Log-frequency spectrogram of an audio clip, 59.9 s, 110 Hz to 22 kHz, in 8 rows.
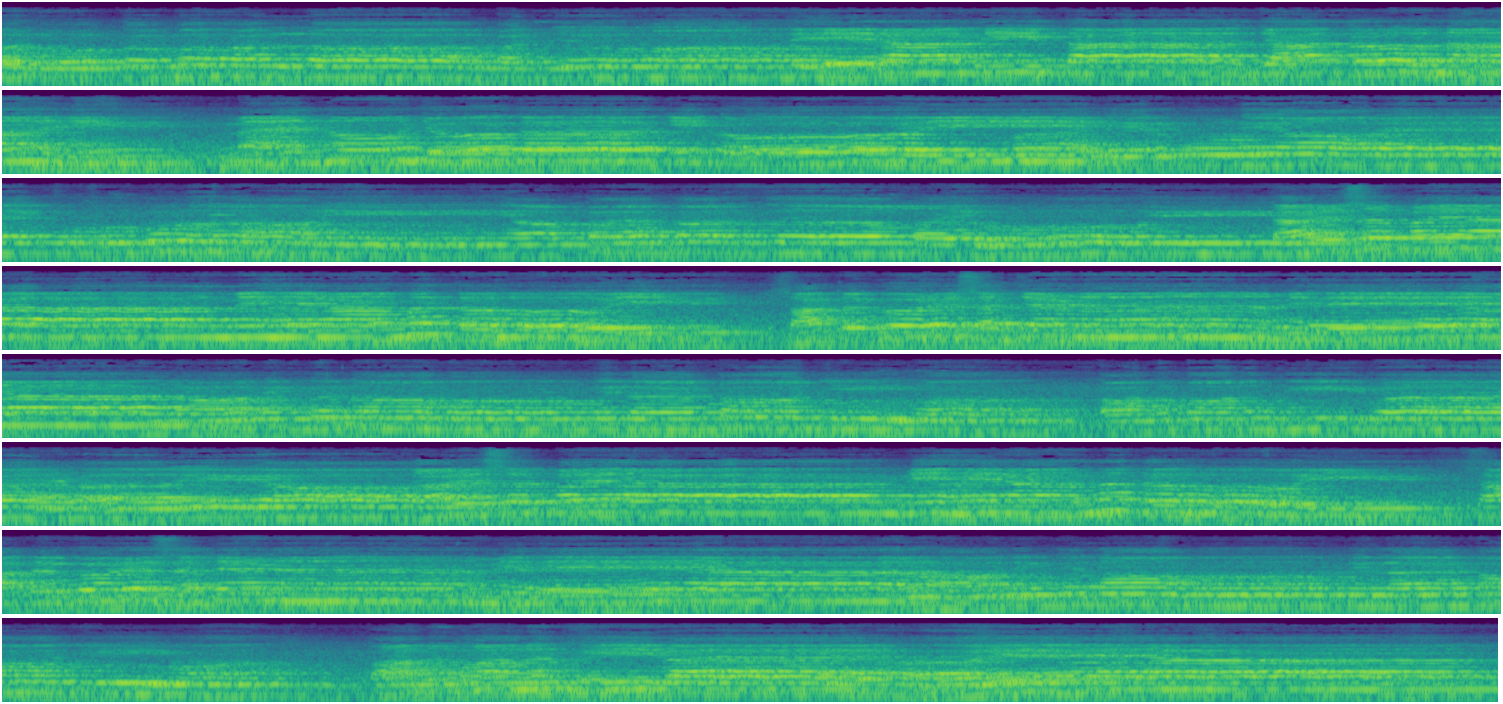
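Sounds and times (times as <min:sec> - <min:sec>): men chanting through microphones: 0:00.0 - 0:59.9.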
